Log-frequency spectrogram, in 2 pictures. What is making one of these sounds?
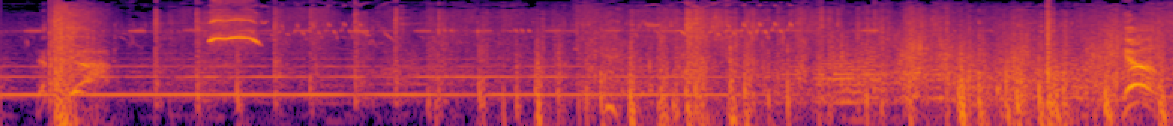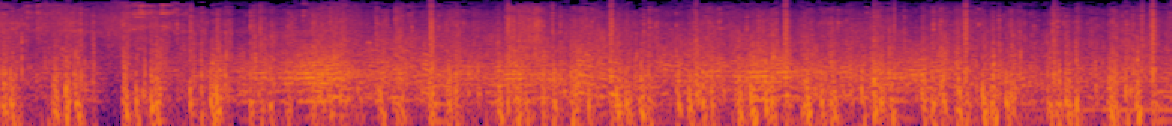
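Footsteps run over dry ground.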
